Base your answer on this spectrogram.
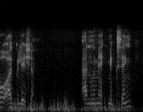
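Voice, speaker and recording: A man's pitch swings very widely. Noticeable background noise is present. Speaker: university lecturer. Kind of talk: online lecture. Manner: slow.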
